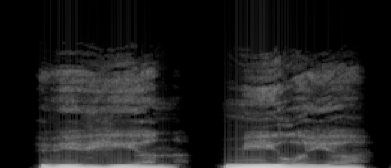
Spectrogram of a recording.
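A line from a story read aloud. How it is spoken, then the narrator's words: Muffled mutter. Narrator (Russian): Глухо пробормотал он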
